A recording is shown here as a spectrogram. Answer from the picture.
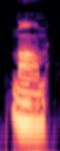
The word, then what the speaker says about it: mom: We say it like when a dentist says, open your mouth and say, ah. We use kind of an AH sound, mom.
